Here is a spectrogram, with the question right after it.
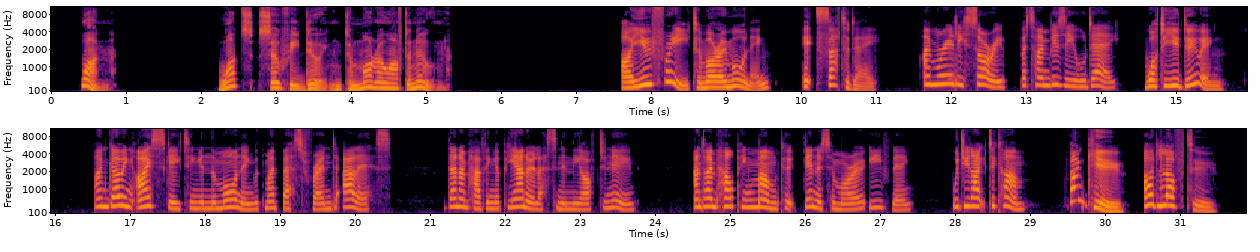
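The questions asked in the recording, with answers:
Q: What's Sophie doing tomorrow afternoon?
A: having a piano lesson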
